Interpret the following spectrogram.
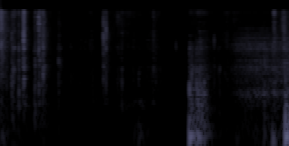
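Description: Tarot cards being handled and dealt: a few quick faint clicks of cards flicked from the deck at the start, then a short swish about one and a half seconds in as cards are slid onto the table.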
